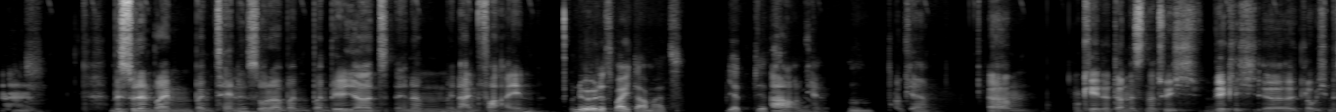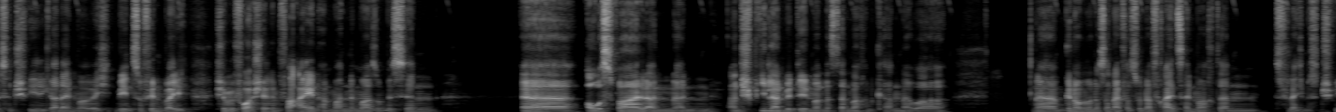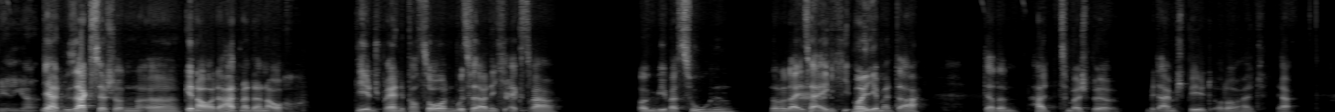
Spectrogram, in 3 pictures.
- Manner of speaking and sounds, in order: none
- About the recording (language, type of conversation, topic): German, podcast, Wie findest du Motivation für ein Hobby, das du vernachlässigt hast?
